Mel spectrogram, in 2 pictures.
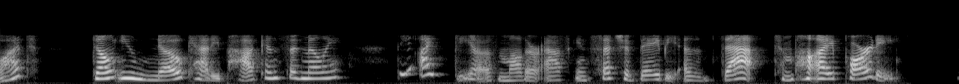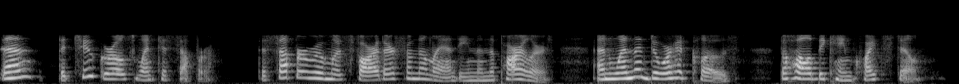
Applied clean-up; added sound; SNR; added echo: neural mask model Resemble Enhance denoiser.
